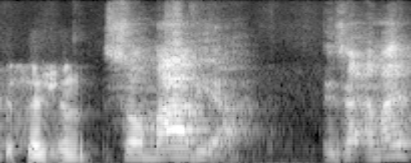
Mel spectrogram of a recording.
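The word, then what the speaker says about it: Maiava: So Mavia, am I pronouncing that correctly? Mayava.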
